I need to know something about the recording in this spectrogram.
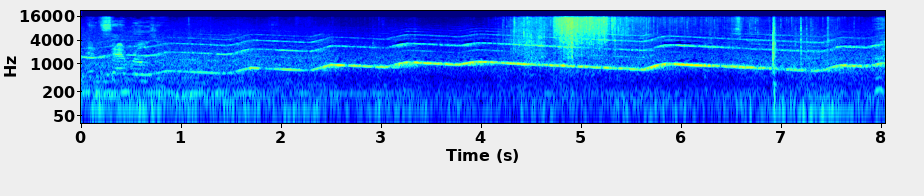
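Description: A siren wailing, its pitch rising quickly and falling slowly over and over. About four seconds in, a short splash of ice water is poured from a bucket over a person.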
